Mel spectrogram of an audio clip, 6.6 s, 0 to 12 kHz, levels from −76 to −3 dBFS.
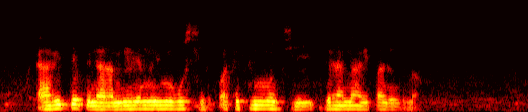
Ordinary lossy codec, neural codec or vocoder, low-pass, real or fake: AAC, 48 kbps; codec, 24 kHz, 3 kbps, HILCodec; 10.8 kHz; fake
